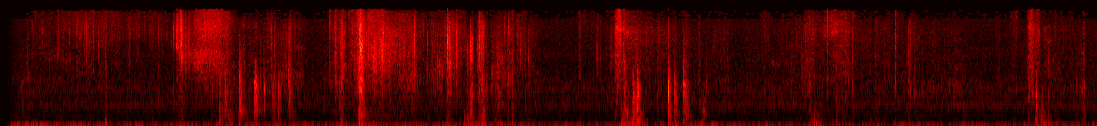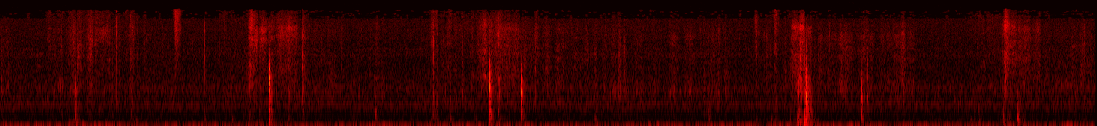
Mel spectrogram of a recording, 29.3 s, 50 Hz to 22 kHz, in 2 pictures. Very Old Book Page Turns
0.4s 7.2s, 7.9s 9.5s, 10.5s 12.7s, 13.5s 14.5s, 24.7s 26.8s

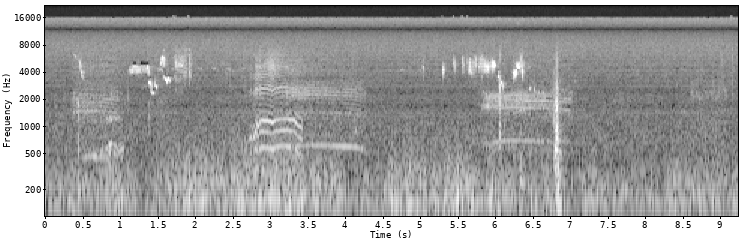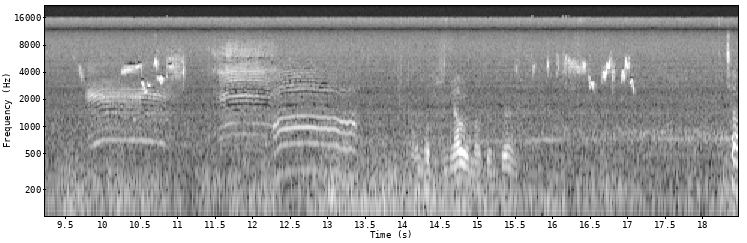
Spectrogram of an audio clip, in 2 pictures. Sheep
5.8s 7.0s, 9.8s 10.9s, 11.5s 13.4s

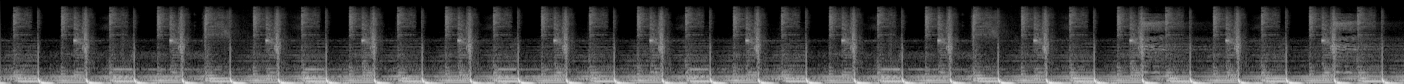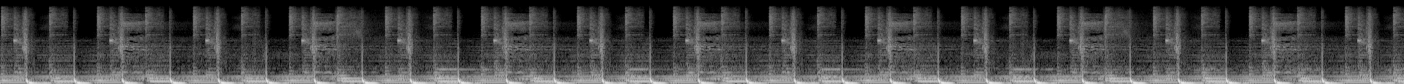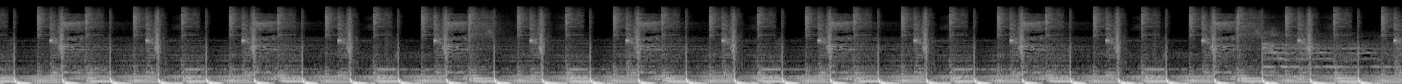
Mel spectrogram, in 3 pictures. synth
40.4s 42.1s

